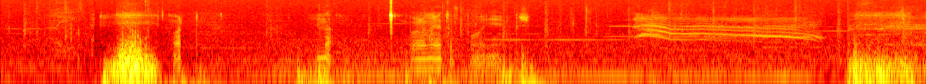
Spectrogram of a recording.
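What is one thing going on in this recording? A young man speaks close to a headset microphone.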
